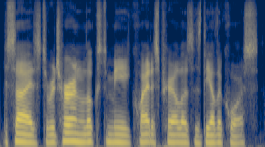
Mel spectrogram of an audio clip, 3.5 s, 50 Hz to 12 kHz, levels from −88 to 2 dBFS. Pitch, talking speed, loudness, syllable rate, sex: 130 Hz, 220 wpm, -18 LUFS, 6.2 syllables/s, male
